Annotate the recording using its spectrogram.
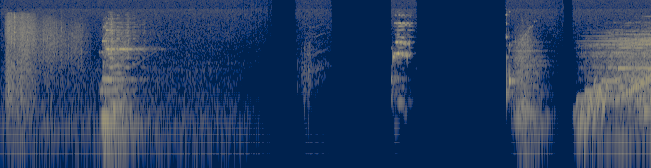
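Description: A menu chimes and clicks.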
